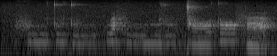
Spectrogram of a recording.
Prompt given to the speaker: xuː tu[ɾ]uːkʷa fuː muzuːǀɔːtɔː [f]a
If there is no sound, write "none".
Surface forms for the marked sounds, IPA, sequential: t, f

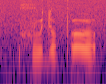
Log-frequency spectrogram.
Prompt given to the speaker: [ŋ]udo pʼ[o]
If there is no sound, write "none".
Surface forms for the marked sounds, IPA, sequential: x, o

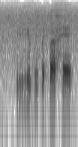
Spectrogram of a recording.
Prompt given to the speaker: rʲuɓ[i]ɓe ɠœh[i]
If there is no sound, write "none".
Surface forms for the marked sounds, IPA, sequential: i, e

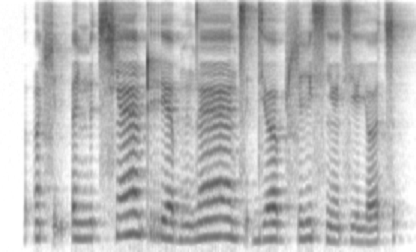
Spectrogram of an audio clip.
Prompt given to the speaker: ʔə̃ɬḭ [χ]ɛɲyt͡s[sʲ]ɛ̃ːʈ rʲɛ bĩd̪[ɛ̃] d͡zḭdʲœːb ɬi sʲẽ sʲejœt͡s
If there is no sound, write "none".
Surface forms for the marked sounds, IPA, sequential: ʔ, ɕ, ɛ̃ː

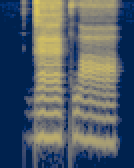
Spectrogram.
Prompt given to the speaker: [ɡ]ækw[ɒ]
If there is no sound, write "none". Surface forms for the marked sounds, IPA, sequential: ɡ, ɑ

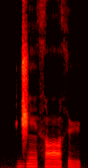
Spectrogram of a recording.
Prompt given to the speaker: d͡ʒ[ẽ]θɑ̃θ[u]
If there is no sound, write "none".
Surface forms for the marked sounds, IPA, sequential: ẽ, y

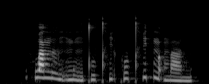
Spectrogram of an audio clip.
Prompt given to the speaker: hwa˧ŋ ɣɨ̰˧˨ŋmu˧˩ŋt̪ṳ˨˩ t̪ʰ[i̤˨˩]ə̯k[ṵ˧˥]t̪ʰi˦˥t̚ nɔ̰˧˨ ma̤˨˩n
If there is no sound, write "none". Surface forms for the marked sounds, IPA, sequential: ḭ˧˨, u˧

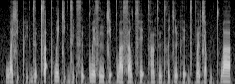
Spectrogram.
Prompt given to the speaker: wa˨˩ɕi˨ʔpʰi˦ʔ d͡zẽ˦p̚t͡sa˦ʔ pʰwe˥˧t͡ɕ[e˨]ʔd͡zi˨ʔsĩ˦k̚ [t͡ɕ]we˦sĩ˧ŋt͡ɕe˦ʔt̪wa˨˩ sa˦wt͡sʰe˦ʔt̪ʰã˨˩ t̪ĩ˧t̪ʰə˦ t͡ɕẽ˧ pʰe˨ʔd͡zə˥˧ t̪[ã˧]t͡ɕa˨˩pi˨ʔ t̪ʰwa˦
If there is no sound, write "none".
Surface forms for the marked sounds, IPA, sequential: i˨, t̪, ã˥˧

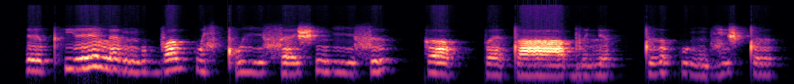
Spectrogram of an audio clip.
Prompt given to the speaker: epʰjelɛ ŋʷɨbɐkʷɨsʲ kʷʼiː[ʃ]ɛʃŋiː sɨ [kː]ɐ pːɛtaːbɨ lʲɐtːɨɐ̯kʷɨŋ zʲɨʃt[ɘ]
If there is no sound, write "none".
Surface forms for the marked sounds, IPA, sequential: s, kː, ɘ

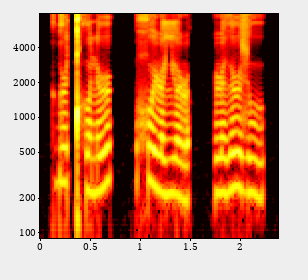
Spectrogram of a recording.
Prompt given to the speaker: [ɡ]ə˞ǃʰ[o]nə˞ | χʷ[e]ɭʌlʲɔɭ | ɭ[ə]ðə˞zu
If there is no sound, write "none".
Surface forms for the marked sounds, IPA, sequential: ɡ, o, e, ə

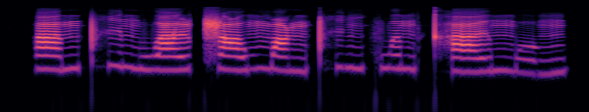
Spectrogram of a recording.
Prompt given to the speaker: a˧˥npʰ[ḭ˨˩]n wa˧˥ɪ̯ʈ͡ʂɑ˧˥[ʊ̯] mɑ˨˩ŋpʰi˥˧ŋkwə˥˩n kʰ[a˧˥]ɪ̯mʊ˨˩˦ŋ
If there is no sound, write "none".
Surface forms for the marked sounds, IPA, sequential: i˥˩, ʊ̯, a˧˥

